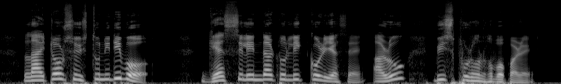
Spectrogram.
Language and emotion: Assamese, fearful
